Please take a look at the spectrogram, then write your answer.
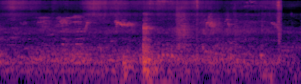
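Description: Soft cooing of Ferozpuri breeder pigeons sits low in the mix over a steady background hum, with a few faint chirps and a brief flutter partway through.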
